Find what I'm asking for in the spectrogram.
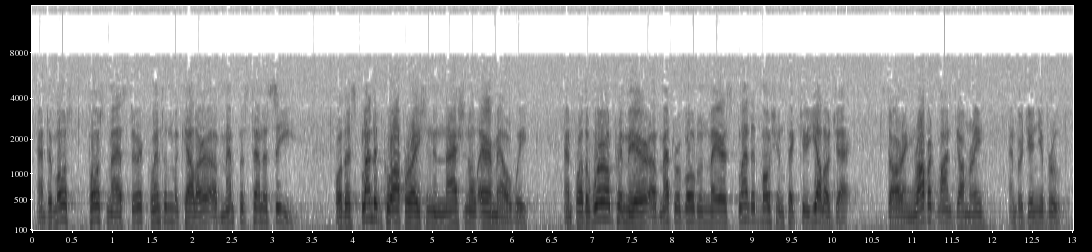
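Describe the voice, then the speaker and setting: A man's voice: a little high, fairly quick, breathy edge. A man announcing formally in the style of 1930s radio. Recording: dull, band-limited 1930s radio broadcast.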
